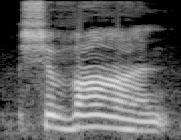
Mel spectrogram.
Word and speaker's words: Siobhan: Siobhan, and I'm so glad I know how to pronounce your name, that I'm not mispronouncing it the way it's spelled.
